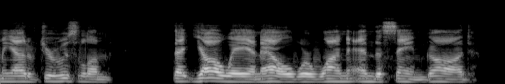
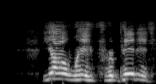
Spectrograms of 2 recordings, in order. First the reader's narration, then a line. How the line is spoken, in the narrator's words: he cried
